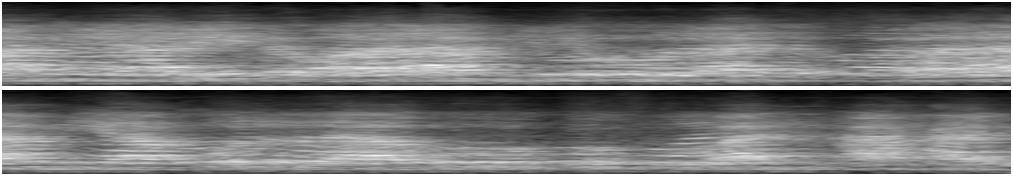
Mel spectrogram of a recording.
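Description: A group of voices chanting together in unison, the class reciting or singing along with the teacher. It stops near the end.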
